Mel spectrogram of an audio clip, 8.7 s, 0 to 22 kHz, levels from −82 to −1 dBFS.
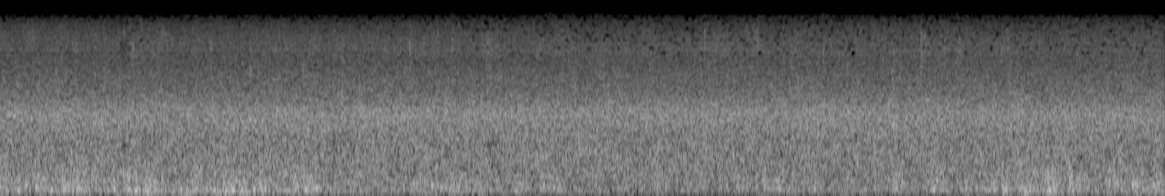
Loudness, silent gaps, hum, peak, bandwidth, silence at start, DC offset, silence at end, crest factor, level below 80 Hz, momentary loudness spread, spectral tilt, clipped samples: -26 LUFS; none; none; -12 dBFS; 16 kHz; 0 s; under 0.1%; 0 s; 14 dB; -48 dBFS; 1 LU; -3 dB/octave; under 0.1%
